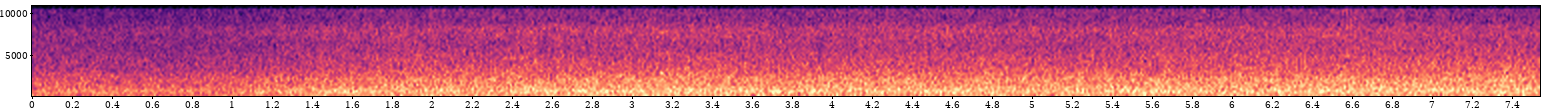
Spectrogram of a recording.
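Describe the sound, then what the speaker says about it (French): A torrential rainy-season downpour in Tahiti roars as a dense, steady wash of falling water, building slightly in the first second and then holding loud and unbroken. "Des trompes d'eau."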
